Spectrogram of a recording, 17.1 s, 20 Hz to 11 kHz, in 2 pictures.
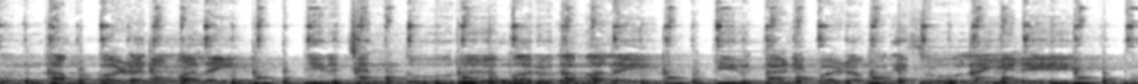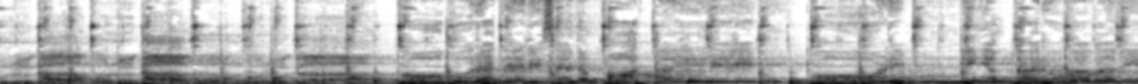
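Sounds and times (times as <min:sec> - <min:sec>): devotional song music: 0:00.0 - 0:17.0.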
